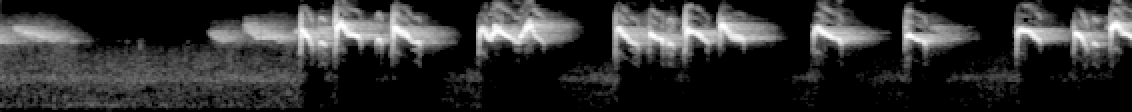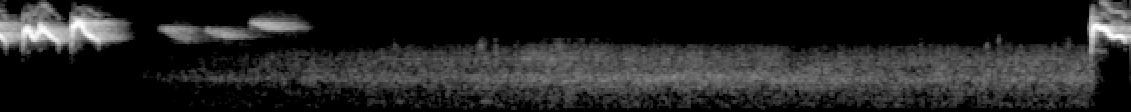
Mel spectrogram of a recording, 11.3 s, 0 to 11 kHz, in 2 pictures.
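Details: Oriental white-eye from Malaysia, caged Kitaro line bird building form in minor moult, 24 August 2023: a long run of loud, high, slurred chirps in rapid clusters, then fading to quiet room noise.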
